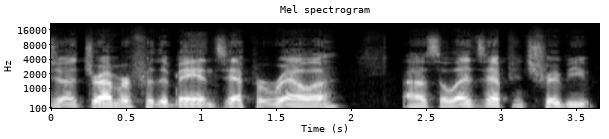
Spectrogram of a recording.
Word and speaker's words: Zepperella: it up she's a drummer for the band Zepparella a Leed Zepp and tribute band but she's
